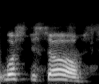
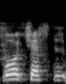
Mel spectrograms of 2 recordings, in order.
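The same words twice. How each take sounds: First: Worcester sauce said as WUSS-ter sauce; correct pronunciation. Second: Worcester said as wor-chester; spelling pronunciation. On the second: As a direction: read Worcester letter by letter, WOR-CHES-TER. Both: Shown as a demonstration. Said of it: "I've been told that's Worcester sauce".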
